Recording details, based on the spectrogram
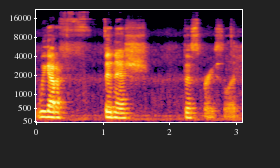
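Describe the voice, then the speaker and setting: Woman in her 30s, lowish voice, laid-back matter-of-fact chat on a live stream, faint hum behind. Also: huge pitch swings, measured pace, creaky, low-quality recording. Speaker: co-host of a cruise livestream. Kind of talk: casual livestream chat.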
